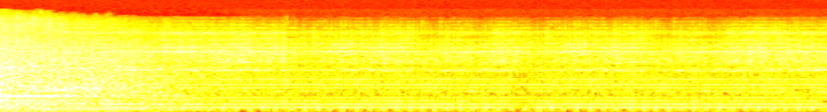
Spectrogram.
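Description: Small car engine sound effect: a loud burst of engine noise fades over the first second and settles into a quiet, steady, rapidly pulsing run.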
